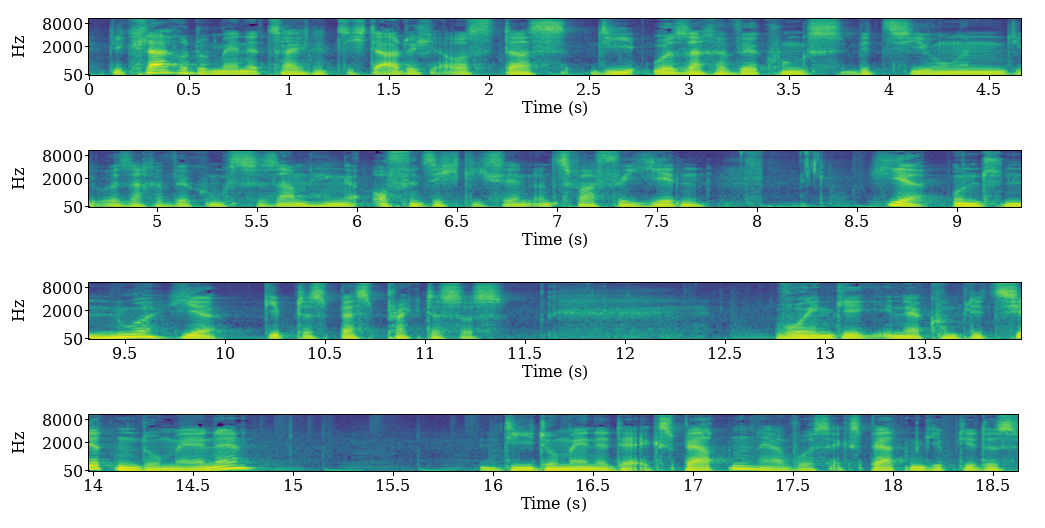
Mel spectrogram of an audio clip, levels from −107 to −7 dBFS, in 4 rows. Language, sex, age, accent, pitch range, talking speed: German, male, 30-49, German, 90-115 Hz, 140 wpm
